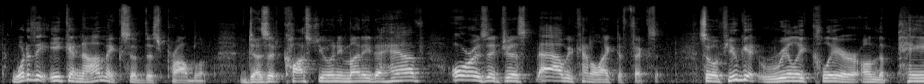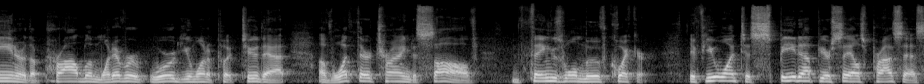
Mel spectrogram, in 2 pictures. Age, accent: 50-69, American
